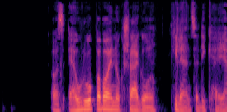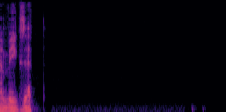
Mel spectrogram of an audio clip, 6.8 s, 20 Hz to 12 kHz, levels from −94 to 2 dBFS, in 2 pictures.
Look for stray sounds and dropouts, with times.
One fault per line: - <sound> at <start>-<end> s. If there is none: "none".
none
